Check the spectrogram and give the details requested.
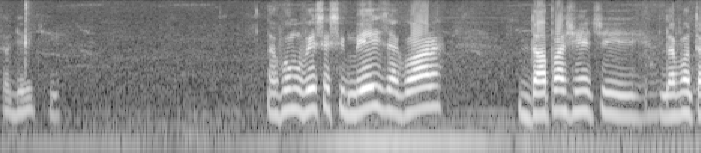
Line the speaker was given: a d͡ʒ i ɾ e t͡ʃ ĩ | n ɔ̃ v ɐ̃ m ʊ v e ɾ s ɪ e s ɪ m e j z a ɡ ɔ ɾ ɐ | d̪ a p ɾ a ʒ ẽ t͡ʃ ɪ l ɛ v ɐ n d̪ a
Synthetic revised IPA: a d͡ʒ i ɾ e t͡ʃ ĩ | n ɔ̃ v ɐ̃ m ʊ v e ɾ s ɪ e s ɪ m e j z a ɡ ɔ ɾ ɐ | d̪ a p ɾ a ʒ ẽ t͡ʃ ɪ l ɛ v ɐ̃ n t̪ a

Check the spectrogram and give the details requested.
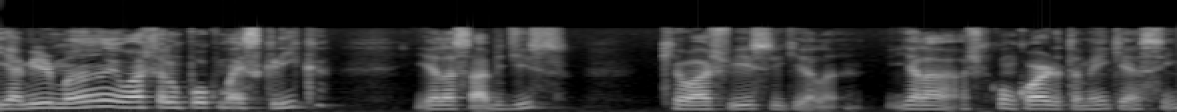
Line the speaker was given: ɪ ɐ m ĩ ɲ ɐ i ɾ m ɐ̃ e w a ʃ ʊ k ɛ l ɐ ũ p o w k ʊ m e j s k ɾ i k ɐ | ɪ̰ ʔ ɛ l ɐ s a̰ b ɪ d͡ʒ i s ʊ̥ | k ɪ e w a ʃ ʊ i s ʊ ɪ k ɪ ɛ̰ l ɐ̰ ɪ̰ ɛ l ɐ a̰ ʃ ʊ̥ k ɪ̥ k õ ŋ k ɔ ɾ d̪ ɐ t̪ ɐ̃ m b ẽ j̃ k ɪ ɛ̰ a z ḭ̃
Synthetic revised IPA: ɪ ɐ m ĩ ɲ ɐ i ɾ m ɐ̃ e w a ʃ ʊ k ɛ l ɐ ũ p o w k ʊ m a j s k ɾ i k ɐ | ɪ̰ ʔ ɛ l ɐ s a̰ b ɪ d͡ʒ i s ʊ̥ | k ɪ e w a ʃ ʊ i s ʊ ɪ k ɪ ɛ̰ l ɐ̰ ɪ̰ ɛ l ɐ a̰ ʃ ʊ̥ k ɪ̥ k õ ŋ k ɔ ɾ d̪ ɐ t̪ ɐ̃ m b ẽ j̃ k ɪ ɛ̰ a s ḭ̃

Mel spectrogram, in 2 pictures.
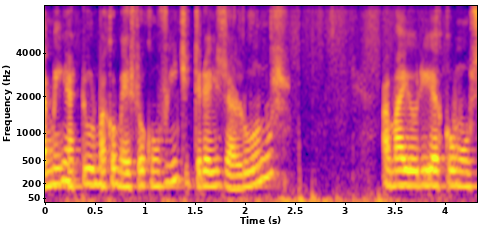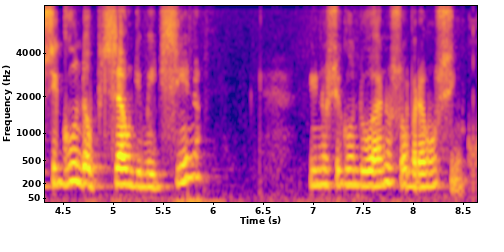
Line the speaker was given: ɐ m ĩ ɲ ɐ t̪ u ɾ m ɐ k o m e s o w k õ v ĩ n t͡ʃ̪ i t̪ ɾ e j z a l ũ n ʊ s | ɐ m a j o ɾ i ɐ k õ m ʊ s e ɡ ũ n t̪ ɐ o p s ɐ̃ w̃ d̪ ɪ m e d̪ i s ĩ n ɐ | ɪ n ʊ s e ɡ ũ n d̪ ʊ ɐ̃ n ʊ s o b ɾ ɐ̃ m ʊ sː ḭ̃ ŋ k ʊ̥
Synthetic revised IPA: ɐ m ĩ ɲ ɐ t̪ u ɾ m ɐ k o m e s o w k õ v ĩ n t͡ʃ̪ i t̪ ɾ e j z a l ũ n ʊ s | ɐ m a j o ɾ i ɐ k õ m ʊ s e ɡ ũ n d̪ ɐ o p s ɐ̃ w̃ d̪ ɪ m e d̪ i s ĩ n ɐ | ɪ n ʊ s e ɡ ũ n d̪ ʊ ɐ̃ n ʊ s o b ɾ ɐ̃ m ʊ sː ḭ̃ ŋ k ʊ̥

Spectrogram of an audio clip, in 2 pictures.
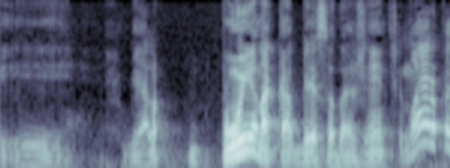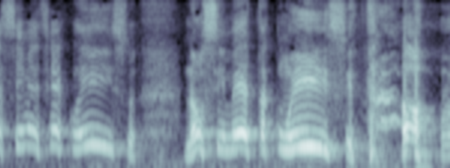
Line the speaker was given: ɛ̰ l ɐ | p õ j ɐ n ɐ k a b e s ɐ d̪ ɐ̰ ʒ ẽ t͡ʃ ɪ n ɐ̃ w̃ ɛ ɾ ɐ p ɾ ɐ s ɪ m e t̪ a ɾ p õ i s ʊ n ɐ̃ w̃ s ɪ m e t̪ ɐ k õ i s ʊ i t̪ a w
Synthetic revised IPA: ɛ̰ l ɐ | p ũ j ɐ n ɐ k a b e s ɐ d̪ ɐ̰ ʒ ẽ t͡ʃ ɪ n ɐ̃ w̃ ɛ ɾ ɐ p ɾ ɐ s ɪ m e t̪ e ɾ k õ i s ʊ n ɐ̃ w̃ s ɪ m e t̪ ɐ k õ i s ʊ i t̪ a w

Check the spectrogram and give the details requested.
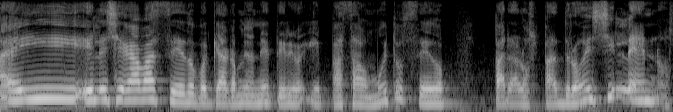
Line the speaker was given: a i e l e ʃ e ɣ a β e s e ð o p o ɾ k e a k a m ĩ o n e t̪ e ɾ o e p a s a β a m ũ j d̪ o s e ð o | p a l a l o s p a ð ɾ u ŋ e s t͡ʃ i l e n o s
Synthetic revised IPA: a i e l e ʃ e ɣ a β a s e ð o p o ɾ k e a k a m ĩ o n e t̪ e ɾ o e p a s a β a m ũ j t̪ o s e ð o | p a ɾ a l o s p a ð ɾ o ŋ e s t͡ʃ i l e n o s

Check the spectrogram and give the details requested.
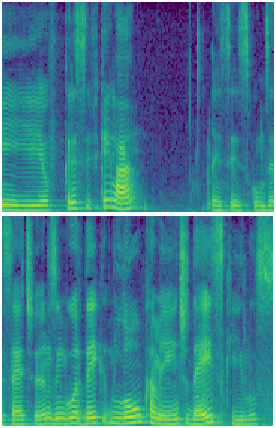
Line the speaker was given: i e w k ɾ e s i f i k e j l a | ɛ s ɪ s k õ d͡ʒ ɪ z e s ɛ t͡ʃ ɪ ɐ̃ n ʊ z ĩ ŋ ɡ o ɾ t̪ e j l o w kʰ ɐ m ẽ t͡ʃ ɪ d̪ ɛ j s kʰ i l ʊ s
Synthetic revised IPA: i e w k ɾ e s i f i k e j l a | e s ɪ s k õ d͡ʒ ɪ z e s ɛ t͡ʃ ɪ ɐ̃ n ʊ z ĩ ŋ ɡ o ɾ d̪ e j l o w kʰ ɐ m ẽ t͡ʃ ɪ d̪ ɛ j s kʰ i l ʊ s

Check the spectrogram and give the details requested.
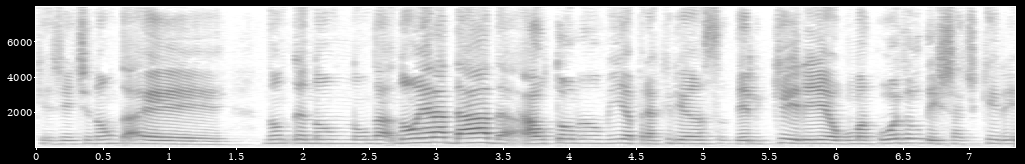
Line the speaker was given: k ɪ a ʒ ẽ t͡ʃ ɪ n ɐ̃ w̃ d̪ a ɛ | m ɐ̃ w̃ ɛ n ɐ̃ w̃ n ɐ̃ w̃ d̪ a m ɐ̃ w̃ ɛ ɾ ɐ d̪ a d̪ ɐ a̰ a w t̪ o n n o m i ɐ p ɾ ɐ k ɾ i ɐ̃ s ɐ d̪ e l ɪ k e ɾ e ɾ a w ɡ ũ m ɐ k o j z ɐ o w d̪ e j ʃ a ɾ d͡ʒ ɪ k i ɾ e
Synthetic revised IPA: k ɪ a ʒ ẽ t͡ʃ ɪ n ɐ̃ w̃ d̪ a ɛ | n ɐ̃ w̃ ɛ n ɐ̃ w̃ n ɐ̃ w̃ d̪ a n ɐ̃ w̃ ɛ ɾ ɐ d̪ a d̪ ɐ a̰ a w t̪ o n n o m i ɐ p ɾ ɐ k ɾ i ɐ̃ s ɐ d̪ e l ɪ k e ɾ e ɾ a w ɡ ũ m ɐ k o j z ɐ o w d̪ e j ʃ a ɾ d͡ʒ ɪ k e ɾ e

